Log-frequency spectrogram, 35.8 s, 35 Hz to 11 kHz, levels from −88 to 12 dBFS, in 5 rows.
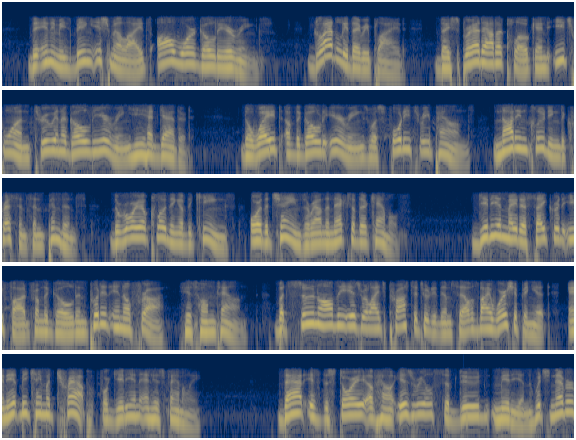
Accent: American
